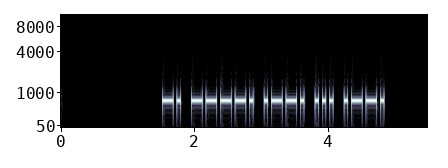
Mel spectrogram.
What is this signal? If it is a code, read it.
Morse code, heard as a keyed tone, about 25 wpm, 700 Hz. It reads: N9PSP
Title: Speed Racing - USA 1x3 Call Signs 22wpm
